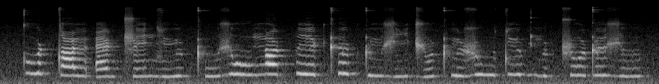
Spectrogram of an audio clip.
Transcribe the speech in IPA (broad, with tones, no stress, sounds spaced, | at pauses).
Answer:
t̪ uː˥ ɖ tˤ øː˧˩ ʔ æ˩˧ ɖ ʈ͡ʂ e˩˧ n z yː˩˧ ɖ ʈʰ u˩˧ ʒ oː˥˧ ŋ ɑ˥˧ ɖ p eː˥˧ ɖ ʈʰ ø˥ ɖ ʈ y˧ ʒ i˩˧ d͡ʒ u˩˧ ʈʰ y˧˩ ʐ uː˥˧ t yː˥ ɖ m y˧ ɖ ʈ͡ʂ oː˥ ɖ ø˥ ʒ ɯ˧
